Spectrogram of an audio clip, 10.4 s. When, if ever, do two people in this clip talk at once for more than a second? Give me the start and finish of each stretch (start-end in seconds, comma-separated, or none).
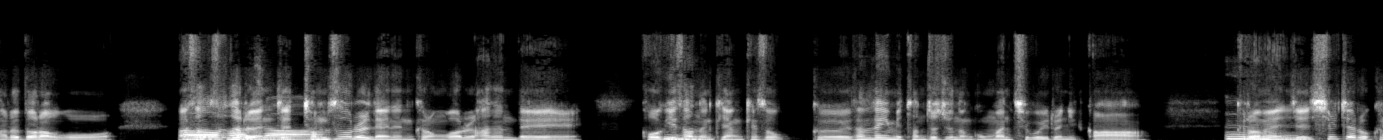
1.3-2.5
